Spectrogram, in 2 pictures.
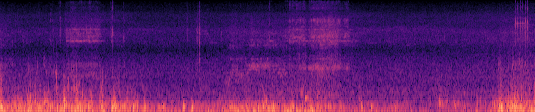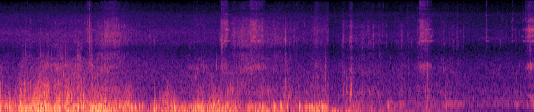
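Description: Wind buffeting the microphone in heavy low rumbling gusts: two long surges, the second louder, dying away near the end.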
